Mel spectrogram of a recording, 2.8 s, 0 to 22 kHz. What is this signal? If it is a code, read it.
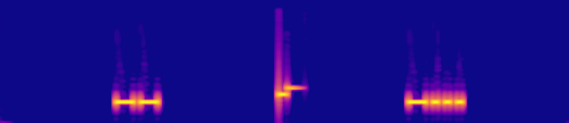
Morse code, heard as a keyed tone, about 40 wpm, 700 Hz. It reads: M B
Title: Single Letter-Number Alt - Rapid-Fire 40wpm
